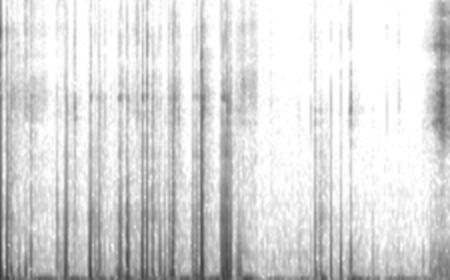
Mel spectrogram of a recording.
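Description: A wooden object is tapped in a quick, uneven series of short, dry, low knocks with almost no ring. A faint bright brushing or scratching sound swells at the end.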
